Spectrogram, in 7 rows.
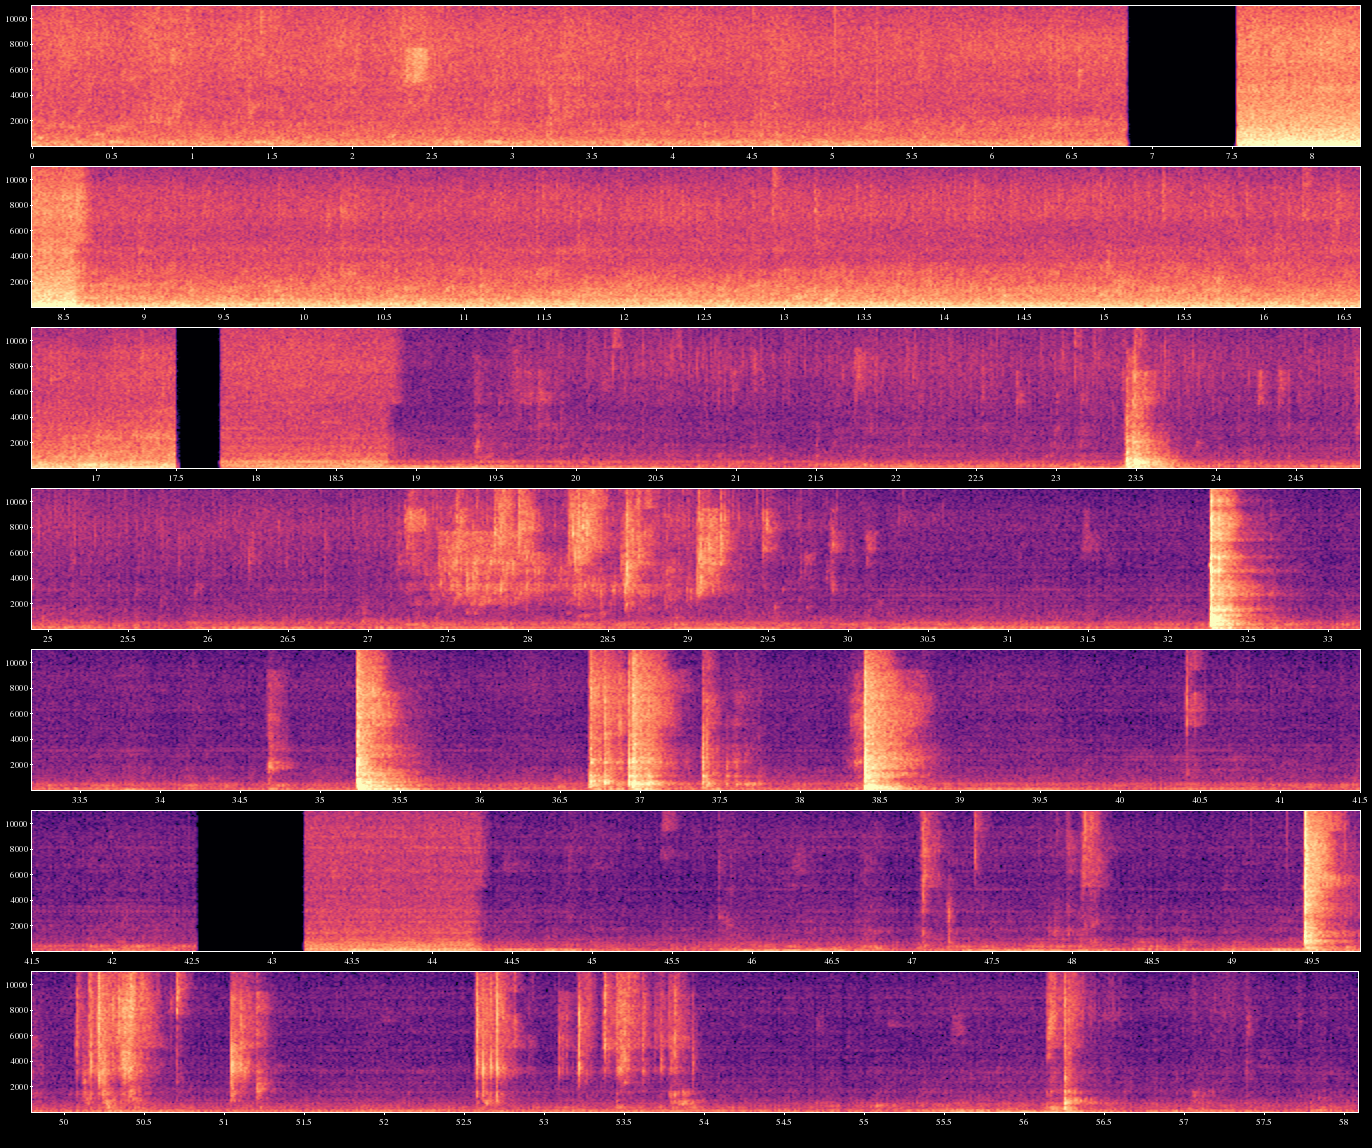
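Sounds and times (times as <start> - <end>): water hissing in hot pan: 0.0 - 6.8
sharp kitchen knock: 32.3 - 32.6, 35.2 - 35.7, 38.4 - 38.8.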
